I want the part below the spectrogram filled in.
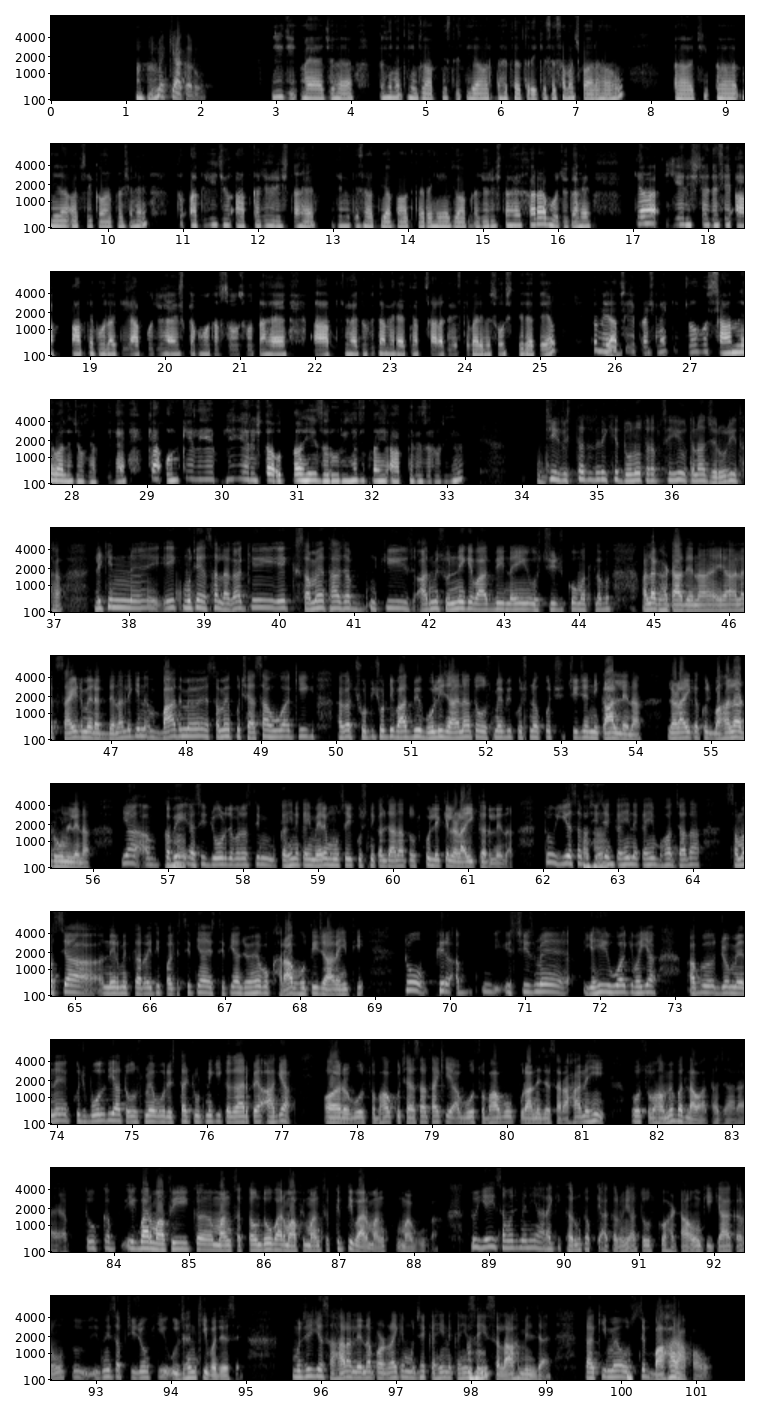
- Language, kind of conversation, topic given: Hindi, advice, गलती के बाद मैं खुद के प्रति करुणा कैसे रखूँ और जल्दी कैसे संभलूँ?
- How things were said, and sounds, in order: in English: "साइड"; other background noise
